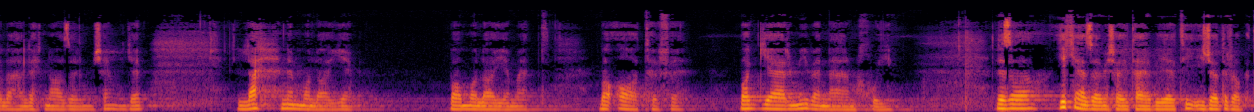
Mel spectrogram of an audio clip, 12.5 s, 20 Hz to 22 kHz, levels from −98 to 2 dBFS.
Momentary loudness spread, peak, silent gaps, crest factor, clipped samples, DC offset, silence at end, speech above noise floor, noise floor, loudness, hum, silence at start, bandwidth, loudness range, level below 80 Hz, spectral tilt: 21 LU; -4 dBFS; none; 22 dB; under 0.1%; under 0.1%; 0 s; 31 dB; -57 dBFS; -26 LUFS; none; 0 s; 13.5 kHz; 7 LU; -64 dBFS; -6 dB/octave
